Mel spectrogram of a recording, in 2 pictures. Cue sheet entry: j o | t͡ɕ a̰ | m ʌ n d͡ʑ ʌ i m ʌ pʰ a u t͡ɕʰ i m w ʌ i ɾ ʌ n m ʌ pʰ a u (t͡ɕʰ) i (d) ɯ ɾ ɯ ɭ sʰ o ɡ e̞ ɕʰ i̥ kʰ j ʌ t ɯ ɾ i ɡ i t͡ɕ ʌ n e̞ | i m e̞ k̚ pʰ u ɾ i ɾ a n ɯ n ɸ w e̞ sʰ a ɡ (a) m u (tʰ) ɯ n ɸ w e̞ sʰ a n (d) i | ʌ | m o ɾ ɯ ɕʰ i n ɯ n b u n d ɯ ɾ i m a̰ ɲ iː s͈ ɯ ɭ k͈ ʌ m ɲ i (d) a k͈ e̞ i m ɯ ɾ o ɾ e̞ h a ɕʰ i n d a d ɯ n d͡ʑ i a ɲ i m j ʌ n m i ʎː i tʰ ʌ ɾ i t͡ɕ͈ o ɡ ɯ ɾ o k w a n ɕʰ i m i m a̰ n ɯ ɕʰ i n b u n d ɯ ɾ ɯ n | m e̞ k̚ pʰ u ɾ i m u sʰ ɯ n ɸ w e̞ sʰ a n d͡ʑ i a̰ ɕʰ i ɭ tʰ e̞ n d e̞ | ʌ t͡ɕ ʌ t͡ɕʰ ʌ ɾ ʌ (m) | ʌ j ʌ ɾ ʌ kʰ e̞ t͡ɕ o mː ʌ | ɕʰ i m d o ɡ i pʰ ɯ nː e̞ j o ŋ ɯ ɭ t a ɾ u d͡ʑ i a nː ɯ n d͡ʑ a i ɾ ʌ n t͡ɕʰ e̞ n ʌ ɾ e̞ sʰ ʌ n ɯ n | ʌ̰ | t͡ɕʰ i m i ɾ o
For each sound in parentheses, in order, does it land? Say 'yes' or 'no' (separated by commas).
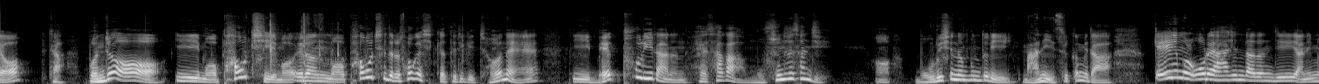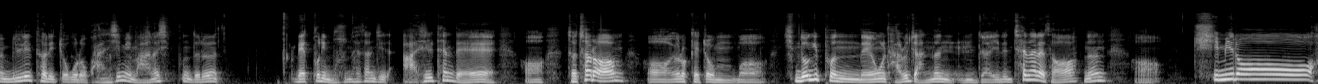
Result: yes, yes, yes, no, no, yes, yes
